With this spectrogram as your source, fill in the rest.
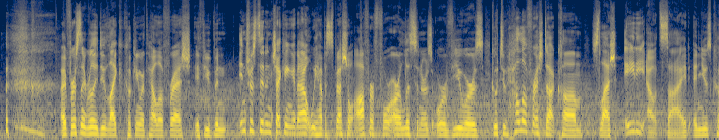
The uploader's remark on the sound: We set up outside the iconic shoe store Skechers. Recorded on N San Fernando Blvd in Burbank, CA.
